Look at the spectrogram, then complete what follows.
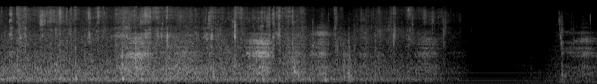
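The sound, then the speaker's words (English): A flock of sheep scrambles away from a stranger, their hooves drumming in a dense, rapid patter on the ground before the trampling suddenly drops off into near quiet. “sheep ran away from me, they are afraid of strangers”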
